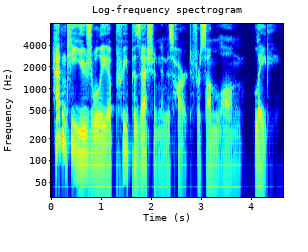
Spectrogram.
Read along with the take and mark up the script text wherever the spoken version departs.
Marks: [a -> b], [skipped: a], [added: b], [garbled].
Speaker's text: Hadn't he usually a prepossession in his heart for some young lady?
Hadn't he usually a prepossession in his heart for some [young -> long] lady?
